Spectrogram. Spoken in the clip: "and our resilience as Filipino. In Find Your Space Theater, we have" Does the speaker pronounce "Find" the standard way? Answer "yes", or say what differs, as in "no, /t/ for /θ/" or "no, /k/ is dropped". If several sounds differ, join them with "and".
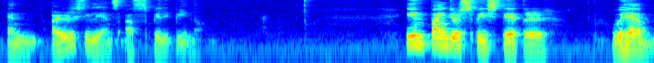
no, /p/ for /f/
